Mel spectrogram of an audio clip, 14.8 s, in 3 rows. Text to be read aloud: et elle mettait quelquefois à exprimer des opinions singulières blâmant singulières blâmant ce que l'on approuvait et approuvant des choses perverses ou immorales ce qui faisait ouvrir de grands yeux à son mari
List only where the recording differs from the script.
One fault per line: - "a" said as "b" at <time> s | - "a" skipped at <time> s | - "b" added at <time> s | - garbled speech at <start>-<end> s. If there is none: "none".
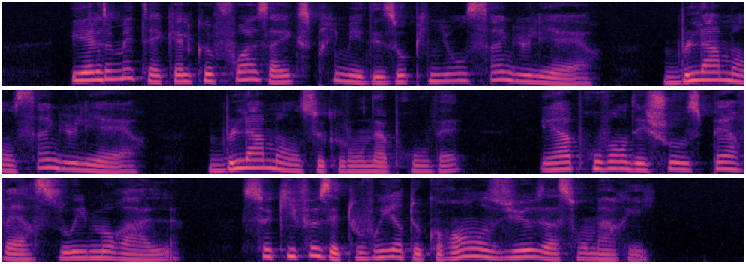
none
